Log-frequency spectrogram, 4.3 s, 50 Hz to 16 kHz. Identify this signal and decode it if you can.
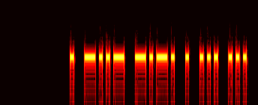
Morse code, heard as a keyed tone, about 20 wpm, 700 Hz. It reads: EXCESS
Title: 6 Letter Words - First 3 Letters Given - 20wpm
